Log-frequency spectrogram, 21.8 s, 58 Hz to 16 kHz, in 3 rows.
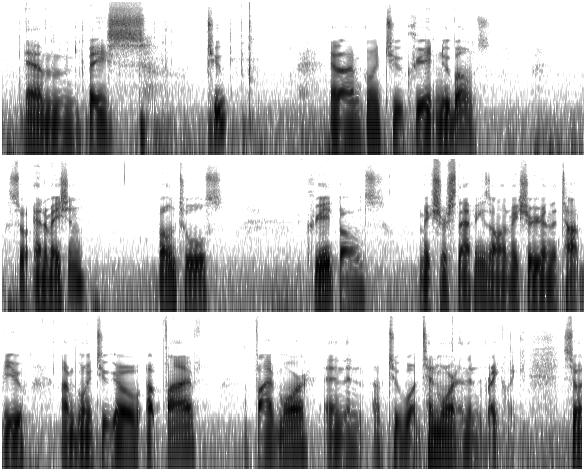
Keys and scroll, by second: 0.2-2.5 typing, 3.0 Return.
